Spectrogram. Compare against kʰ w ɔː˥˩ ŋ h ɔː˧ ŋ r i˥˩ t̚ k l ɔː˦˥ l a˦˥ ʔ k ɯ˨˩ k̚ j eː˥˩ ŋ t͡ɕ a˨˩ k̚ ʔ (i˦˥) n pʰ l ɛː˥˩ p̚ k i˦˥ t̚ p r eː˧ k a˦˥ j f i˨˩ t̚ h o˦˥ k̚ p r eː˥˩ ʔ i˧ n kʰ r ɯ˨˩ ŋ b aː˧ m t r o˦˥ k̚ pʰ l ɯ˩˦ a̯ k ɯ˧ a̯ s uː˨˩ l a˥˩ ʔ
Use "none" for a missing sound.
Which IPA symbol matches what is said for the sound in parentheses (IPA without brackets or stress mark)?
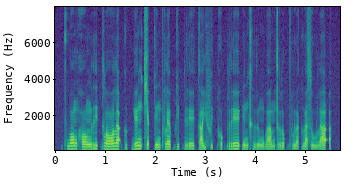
i˧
